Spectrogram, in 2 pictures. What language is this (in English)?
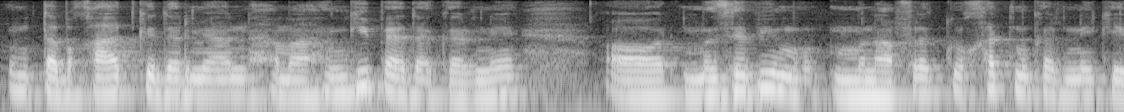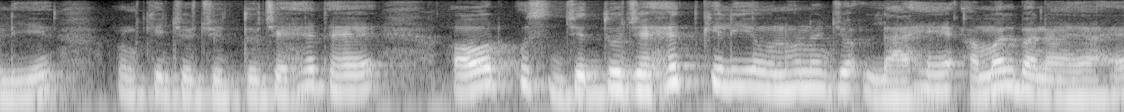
Urdu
